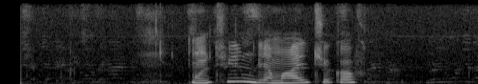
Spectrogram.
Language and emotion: Russian, sad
